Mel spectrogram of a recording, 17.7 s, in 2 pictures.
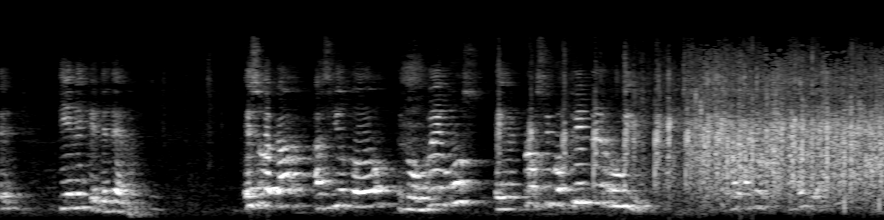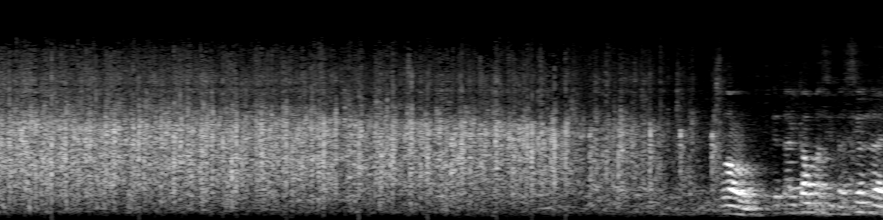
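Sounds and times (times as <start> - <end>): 
speech: 0.6 - 1.5, 2.6 - 6.7, 16.1 - 17.6
audience applause: 5.3 - 16.3.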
